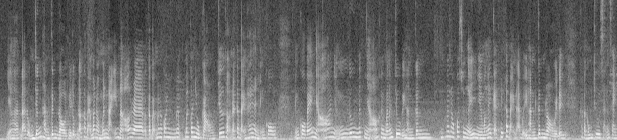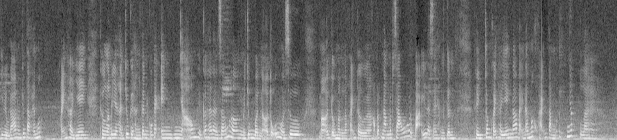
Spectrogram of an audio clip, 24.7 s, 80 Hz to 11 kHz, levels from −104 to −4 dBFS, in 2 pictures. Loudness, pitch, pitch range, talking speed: -17 LUFS, 275 Hz, 250-305 Hz, 355 wpm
